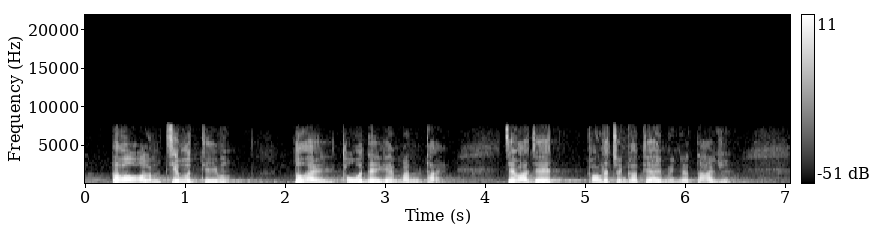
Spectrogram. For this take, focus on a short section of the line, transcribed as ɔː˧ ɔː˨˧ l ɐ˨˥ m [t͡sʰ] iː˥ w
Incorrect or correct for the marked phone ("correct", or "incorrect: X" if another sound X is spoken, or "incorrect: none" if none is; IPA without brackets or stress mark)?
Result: incorrect: t͡s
